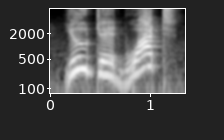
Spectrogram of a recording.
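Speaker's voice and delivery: high, slow, shouted you did what; retold priest's outraged yell. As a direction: bellow it like a scandalised priest. Priest catches boy's confession.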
